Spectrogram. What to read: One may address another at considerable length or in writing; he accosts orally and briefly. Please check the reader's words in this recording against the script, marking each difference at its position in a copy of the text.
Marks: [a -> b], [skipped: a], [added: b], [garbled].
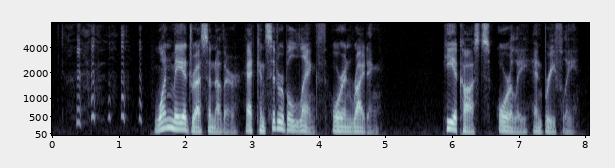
One may address another at considerable length or in writing; he accosts orally and briefly.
